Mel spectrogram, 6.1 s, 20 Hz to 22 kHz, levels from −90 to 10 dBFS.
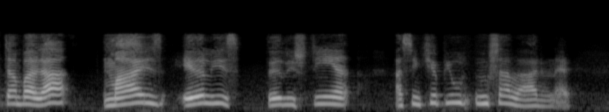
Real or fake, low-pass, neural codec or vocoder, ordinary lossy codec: fake; 7.2 kHz; codec, 16 kHz, 0.5 kbps, X-Codec, WavLM features, trained on Multilingual LibriSpeech; none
